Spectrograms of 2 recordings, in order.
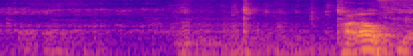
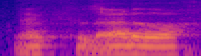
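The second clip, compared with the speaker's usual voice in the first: ordinary talk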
